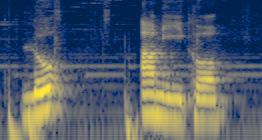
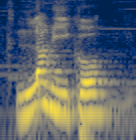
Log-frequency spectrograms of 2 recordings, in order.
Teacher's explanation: you have two vowels and the sound is paused between the two words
